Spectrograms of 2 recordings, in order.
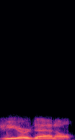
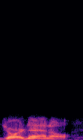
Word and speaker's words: Giordano: When he came to the team, everybody here in the media, everybody elsewhere called him Giordano. Yes. And then we were later to find out that he pronounced it Giordano.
